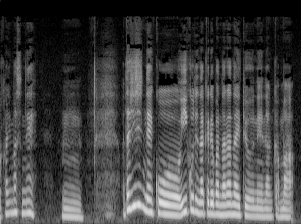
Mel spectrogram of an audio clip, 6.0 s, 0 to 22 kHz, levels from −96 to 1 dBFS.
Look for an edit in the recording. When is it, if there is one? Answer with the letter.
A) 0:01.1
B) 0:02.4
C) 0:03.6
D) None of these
D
